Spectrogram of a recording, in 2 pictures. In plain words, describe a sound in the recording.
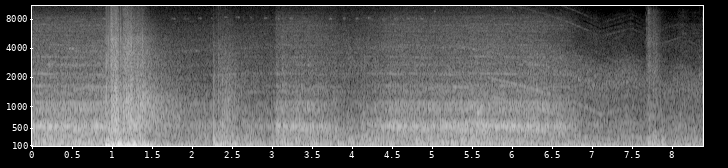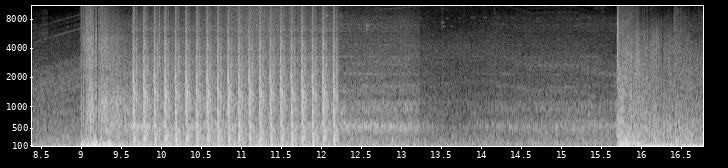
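A tank cannon fires with a loud, deep boom.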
